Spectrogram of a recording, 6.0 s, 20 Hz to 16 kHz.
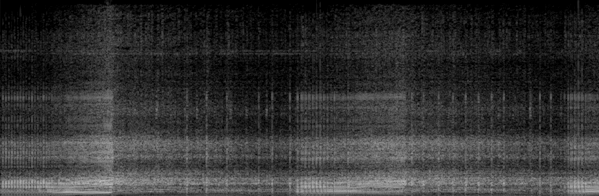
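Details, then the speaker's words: MBK 51 Magnum, stock engine, Dellorto PHBG 15 BD carb, Malossi 19 intake, Arrow Performer exhaust, previous jetting with W9 needle: revs rise and fall with sputtering, popping and lazy pickup; too rich at low revs and generally. "donc là c'était le réglage précédent que je trouve trop riches à bas régimes riches en général"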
